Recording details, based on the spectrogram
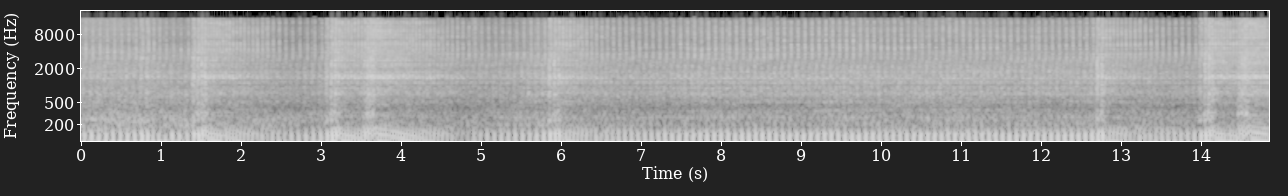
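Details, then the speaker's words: Yamaha R15 V3 motorcycle idling with a light, quick ticking over the low engine note plus a few brief blips; loose rockers suspected, to be checked first, not confirmed. "तो ये कुछ गाड़ी की engine की आवाज़ है ऐसी। तो इसके लिए हम सबसे पहले इसके रॉकर चेक करेंगे, कहीं ऐसा तो नहीं है कि इसके रॉकर लूज़ हैं।"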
